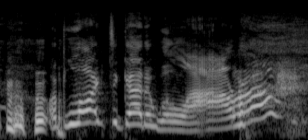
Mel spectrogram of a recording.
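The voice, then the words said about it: Exaggerated Australian accent. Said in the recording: “You've got to adjust your voice so Siri can understand you ... That's a good Australian accent. I find it's a very hard accent to do.”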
